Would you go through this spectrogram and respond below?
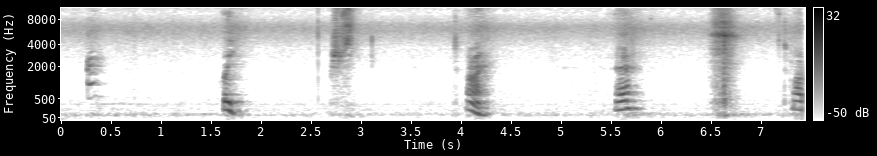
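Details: A Bengal kitten gives short, strained meows and chirps while looking outside from a conservatory, with a person talking to it between calls.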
